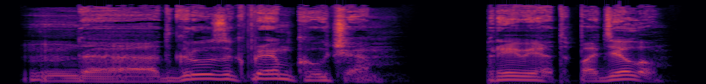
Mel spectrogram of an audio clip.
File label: truck Driver greeting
